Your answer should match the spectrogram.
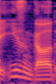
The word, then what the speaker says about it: Isengard: way enjoy and obviously because we pronounced the eye differently we say ease in God and I always liked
